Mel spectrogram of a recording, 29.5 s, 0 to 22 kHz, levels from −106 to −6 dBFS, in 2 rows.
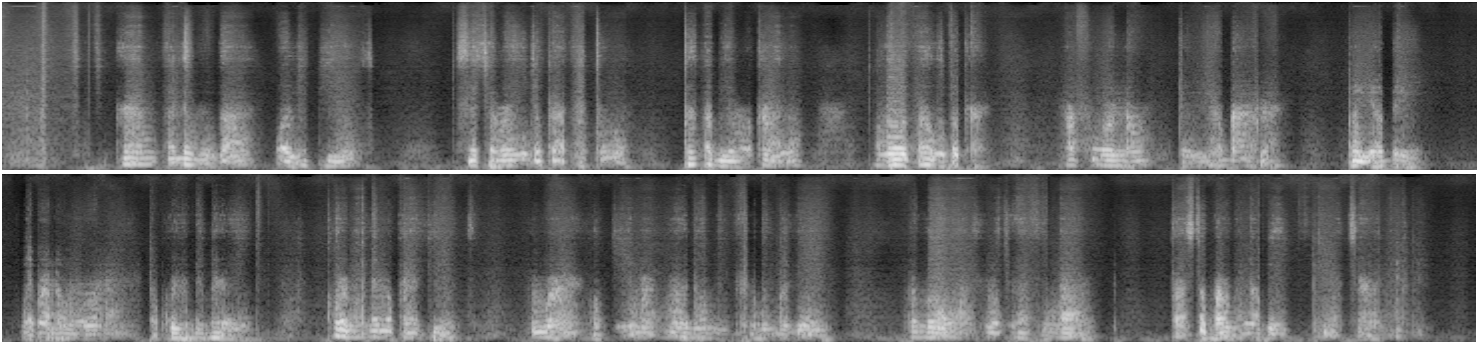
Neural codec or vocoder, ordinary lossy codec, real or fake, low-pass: codec, 44.1 kHz, 0.9 kbps, DAC; none; fake; none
